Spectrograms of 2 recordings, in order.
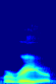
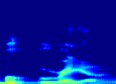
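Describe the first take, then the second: First: The name is said the visitors' English way. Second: The name is said the way locals say it. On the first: This is how visitors say it. "we pronounce it Morea" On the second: This is how the island's people say it. "the people there pronounce it Moorea"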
